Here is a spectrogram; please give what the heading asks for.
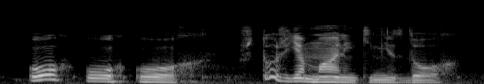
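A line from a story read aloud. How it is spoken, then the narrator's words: Sighing. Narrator (Russian): Вздохнул Олег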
